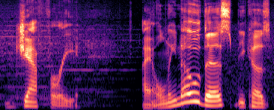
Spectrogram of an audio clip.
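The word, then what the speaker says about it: Geoffrey: although his name is spelled Joffrey it is pronounced Jeffrey I only know this because Fire Emblem Heroes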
